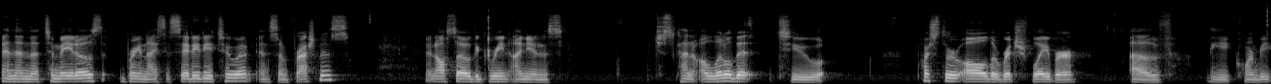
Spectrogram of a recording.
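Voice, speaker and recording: Speaking at a moderate pace and a medium pitch, a man keeps fairly even intonation and leaves long, frequent pauses. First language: Kapampangan. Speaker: cooking channel host. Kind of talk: cooking tutorial and tasting. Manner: casual.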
